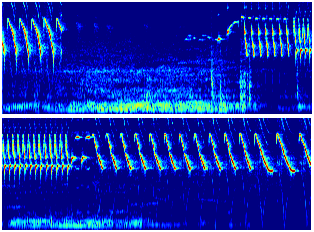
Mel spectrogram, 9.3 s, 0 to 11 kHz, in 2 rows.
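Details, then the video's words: Canary song used as a master recording to prompt other canaries to sing: fast descending whistled slurs in series, then a rapid buzzy trill and more repeated downslurred notes, with low background rumble early on. "Kicau Burung Kenari 148 II LUAR BIASA GACOR PANJANG Cocok untuk Masteran"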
